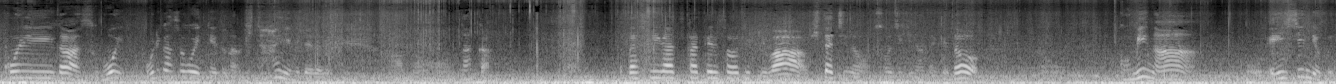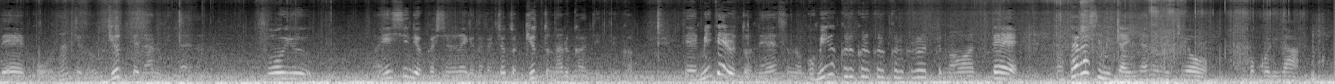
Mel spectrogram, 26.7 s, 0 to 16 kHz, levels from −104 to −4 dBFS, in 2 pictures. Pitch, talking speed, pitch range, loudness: 85 Hz, 315 characters per minute, 80-90 Hz, -25 LUFS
